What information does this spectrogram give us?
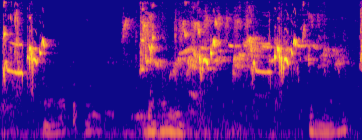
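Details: Red-fronted prinia in full song: a short burst of sharp chirps, a pause of over a second, then a long unbroken stream of high scratchy twitters and thin whistles lasting about three seconds, with a faint low hum.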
